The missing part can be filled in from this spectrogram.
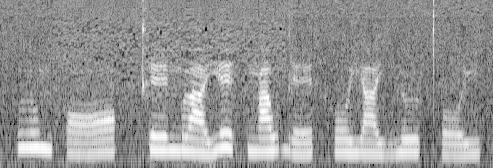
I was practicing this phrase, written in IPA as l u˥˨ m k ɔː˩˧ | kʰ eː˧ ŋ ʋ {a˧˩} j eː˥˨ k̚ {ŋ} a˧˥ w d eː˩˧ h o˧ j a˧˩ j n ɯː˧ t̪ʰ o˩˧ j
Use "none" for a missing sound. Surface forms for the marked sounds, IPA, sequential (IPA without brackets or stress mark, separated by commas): a˧˩, ŋ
